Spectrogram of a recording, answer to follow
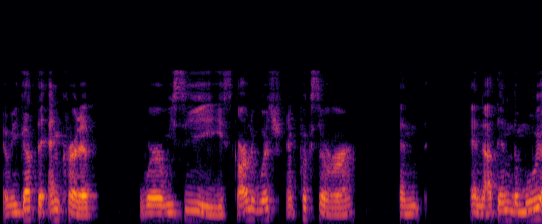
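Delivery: usual speaking voice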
